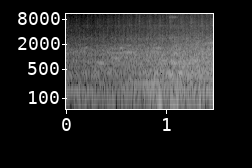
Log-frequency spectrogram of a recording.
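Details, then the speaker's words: Perodua Myvi 1.0 that stalled with aircon on, after repair: aircon compressor switched on and off repeatedly at idle, engine level rising slightly under load with no stumble or stall; normal idle with AC cycling. "On. Engine masih hidup. Off. On. Off. On. Off."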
